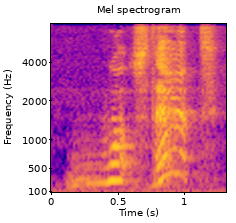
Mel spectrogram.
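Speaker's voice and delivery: high, soft worried question; anxious. A narrator's reading. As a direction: ask it nervously. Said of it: "asked Thomas anxiously".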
